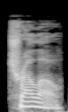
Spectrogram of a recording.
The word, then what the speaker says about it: Trello: now the Double L in English double L's usually create a single l sound think of little or ball so we're not dealing with a drawn out llll sound putting it together we're left with a pronunciation that sounds like Trello emphasizing the short e sound and keeping the l sound crisp and singular but here's where it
